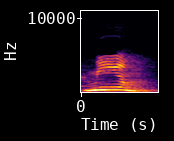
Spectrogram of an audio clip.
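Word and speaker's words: 미음: Terus ada yang ini namanya meme.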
